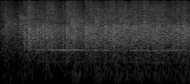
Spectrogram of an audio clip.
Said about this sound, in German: So, jetzt erstmal euer Applaus für Jana und die Frage nach Hela oder Heinz Ketchup. Euer Applaus!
